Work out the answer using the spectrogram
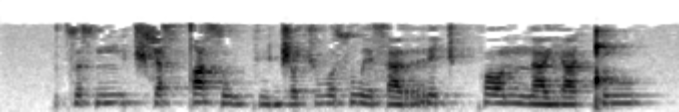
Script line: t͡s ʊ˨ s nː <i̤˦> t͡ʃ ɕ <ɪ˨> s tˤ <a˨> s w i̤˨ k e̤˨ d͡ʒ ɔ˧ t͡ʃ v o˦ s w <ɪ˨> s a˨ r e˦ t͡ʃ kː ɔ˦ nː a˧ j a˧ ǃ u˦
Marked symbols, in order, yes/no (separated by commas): no, yes, no, yes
